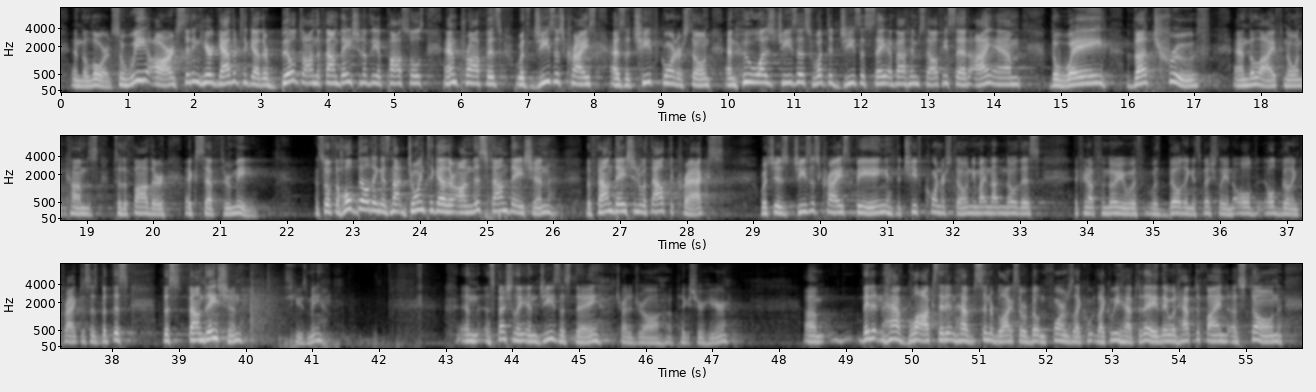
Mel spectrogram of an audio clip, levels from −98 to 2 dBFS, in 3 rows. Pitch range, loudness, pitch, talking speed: 160-210 Hz, -24 LUFS, 180 Hz, 155 wpm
